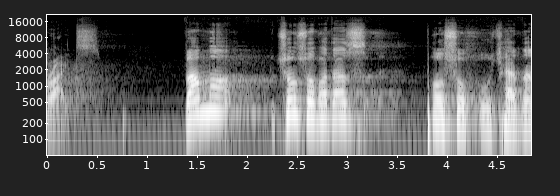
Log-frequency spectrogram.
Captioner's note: speaking persian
